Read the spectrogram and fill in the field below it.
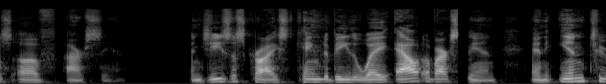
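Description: A stream reconnect at 4.58 to 4.70 s: the connection dropped, playback fell silent for about 103 ms, and a fresh decoder picked the speech up mid-stream roughly 70 ms further on, so a short stretch of audio is skipped across the gap.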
